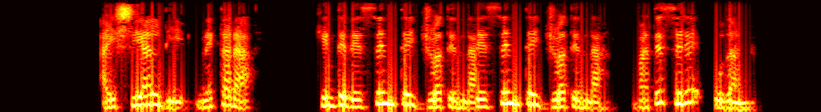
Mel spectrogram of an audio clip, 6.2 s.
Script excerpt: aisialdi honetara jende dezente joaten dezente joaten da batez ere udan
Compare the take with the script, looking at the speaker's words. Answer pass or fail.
pass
